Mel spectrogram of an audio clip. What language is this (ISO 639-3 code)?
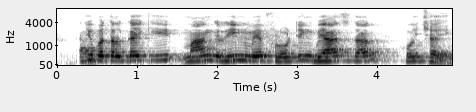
mag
